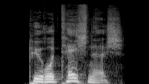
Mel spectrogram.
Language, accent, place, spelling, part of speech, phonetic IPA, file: German, Germany, Berlin, pyrotechnisch, adjective, [pyːʁoˈtɛçnɪʃ], De-pyrotechnisch.ogg
- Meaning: pyrotechnic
